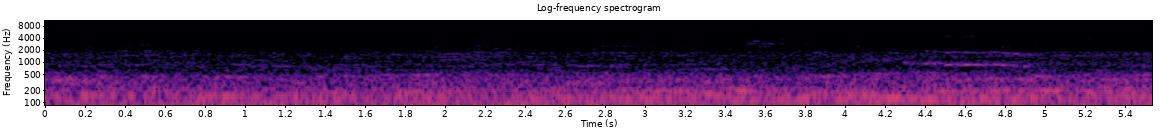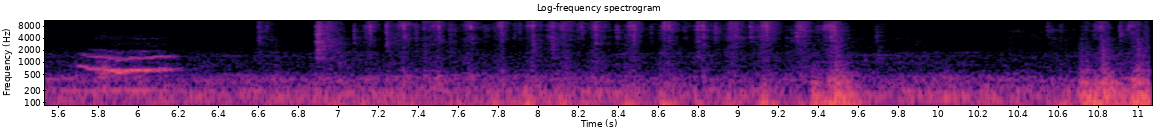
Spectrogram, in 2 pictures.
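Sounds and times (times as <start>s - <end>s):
cat meowing: 5.7s - 6.3s.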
